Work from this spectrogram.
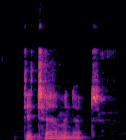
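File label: "determinate", British English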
